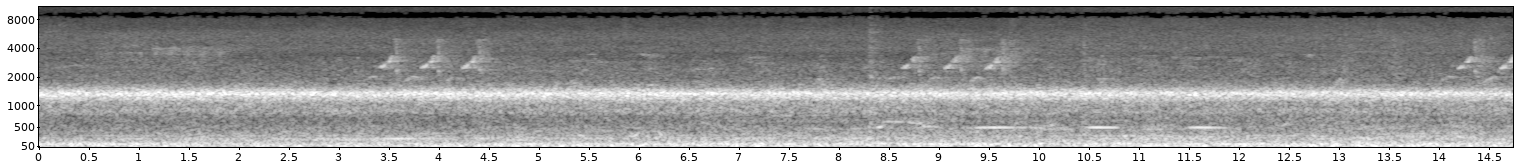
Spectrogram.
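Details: Brood X 17-year cicadas drone in an unbroken, unchanging chorus for the whole stretch, with occasional short bursts of bird chirps and a few soft whistles over a low outdoor rumble.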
